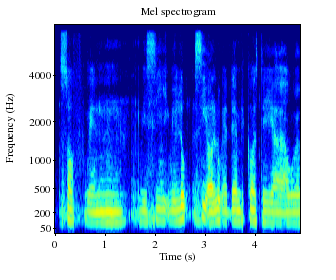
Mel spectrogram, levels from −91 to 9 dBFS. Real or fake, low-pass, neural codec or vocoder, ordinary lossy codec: fake; 7.2 kHz; codec, 16 kHz, 4 kbps, FreqCodec, smaller model; none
